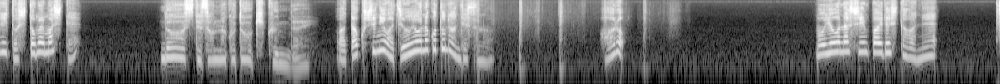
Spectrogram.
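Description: A young girl speaks softly and sweetly.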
